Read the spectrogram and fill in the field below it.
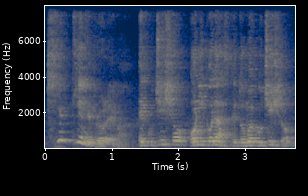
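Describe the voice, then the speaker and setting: A male preacher delivers a sermon with a high, swooping voice and emphatic repeated refusals. He sounds set back from the mic in a very reverberant hall, with faint room ambience behind him. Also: moderate pace, recorded from a distance, a little hiss or hum. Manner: animated, emphatic repetitions of "no".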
